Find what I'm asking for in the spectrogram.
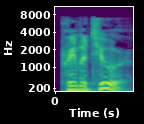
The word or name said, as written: premature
